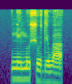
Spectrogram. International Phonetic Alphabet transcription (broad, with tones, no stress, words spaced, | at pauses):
nĩ˦mu˦ʃu˨ dɪ˨wa˨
